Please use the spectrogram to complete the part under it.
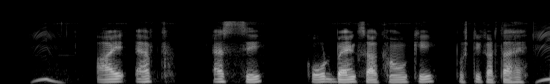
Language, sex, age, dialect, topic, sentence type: Hindi, male, 36-40, Garhwali, banking, statement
